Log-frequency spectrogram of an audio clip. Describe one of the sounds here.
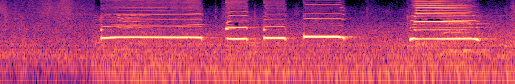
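A flute plays a slow melody of held notes outdoors.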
